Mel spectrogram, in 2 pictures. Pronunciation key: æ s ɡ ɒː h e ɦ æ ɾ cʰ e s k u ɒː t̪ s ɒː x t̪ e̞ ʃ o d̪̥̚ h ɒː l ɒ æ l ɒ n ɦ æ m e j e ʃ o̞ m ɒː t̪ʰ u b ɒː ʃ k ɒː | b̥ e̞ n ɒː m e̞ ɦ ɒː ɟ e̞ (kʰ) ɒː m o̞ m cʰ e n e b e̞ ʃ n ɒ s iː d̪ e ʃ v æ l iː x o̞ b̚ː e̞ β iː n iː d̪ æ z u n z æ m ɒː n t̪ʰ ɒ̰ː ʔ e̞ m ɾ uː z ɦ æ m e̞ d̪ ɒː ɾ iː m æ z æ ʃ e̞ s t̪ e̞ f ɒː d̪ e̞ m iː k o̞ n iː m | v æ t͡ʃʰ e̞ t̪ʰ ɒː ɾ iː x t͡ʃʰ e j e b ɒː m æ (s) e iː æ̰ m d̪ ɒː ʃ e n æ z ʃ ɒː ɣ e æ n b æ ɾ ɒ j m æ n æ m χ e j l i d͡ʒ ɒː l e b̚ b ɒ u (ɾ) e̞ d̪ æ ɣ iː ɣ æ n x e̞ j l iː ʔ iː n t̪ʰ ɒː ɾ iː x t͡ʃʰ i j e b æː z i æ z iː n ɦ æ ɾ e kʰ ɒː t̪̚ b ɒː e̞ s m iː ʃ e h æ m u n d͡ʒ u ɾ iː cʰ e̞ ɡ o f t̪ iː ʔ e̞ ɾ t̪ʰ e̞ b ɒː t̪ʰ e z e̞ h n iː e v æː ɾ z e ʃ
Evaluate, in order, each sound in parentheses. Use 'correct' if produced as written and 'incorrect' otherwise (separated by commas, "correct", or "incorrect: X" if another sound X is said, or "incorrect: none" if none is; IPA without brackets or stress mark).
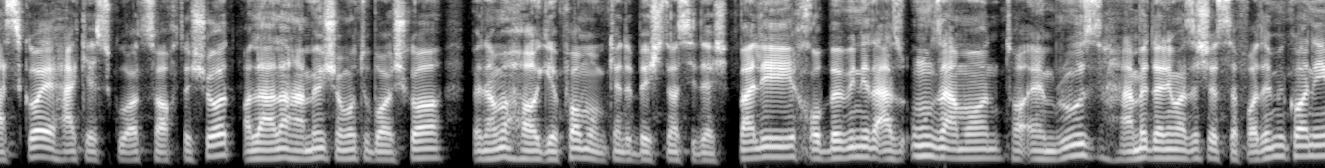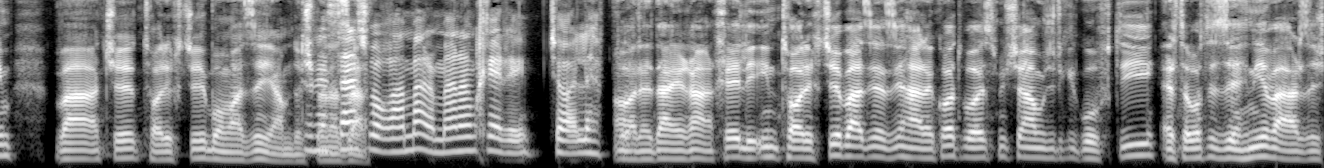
incorrect: pʰ, incorrect: z, correct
